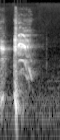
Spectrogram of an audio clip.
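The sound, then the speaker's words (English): A single short cough, a sharp, rough burst trailing off into a breathy fade, quiet and on its own. “Really didn't mean to do that. And that's, that coughing is one reason I've been off the podcast thing for a bit”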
